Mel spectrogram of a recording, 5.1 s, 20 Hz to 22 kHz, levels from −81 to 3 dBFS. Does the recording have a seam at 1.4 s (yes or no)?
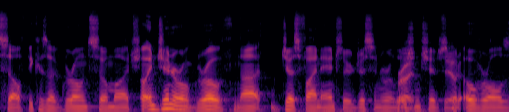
yes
